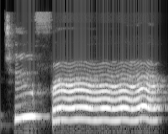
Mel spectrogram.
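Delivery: "twofer" blurted out high and loud; excited shout. Real, not acted. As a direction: throw "twofer" out with a burst of excitement. Repeats "twofer" emphatically.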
